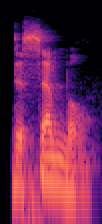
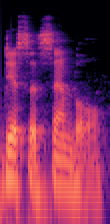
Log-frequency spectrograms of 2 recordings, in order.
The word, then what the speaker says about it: dissemble: Dissemble. Not disassemble. Dissemble.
